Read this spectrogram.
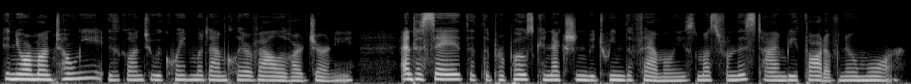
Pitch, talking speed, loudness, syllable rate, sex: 205 Hz, 200 wpm, -20 LUFS, 5.2 syllables/s, female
